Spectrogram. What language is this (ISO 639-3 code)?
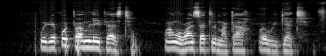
pcm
